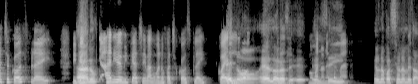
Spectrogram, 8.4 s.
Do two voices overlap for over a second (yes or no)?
yes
